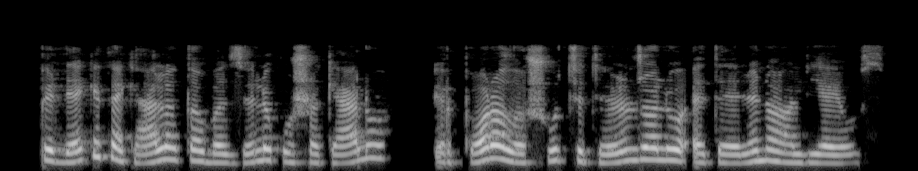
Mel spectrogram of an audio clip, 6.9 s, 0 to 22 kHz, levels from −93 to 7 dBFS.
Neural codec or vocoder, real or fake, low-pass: none; real; 7.2 kHz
